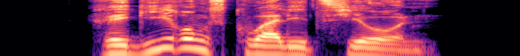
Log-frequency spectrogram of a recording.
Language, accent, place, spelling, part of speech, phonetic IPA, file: German, Germany, Berlin, Regierungskoalition, noun, [ʁeˈɡiːʁʊŋskoaliˌt͡si̯oːn], De-Regierungskoalition.ogg
- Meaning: ruling coalition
